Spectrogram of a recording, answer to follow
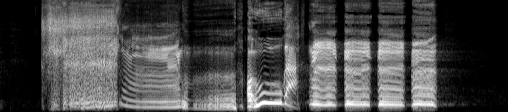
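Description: A man imitating a dial-up modem connecting with his voice. It goes from a hiss of static to a held tone that falls and levels off, then to a lower tone, and ends in a run of short pitched pulses about every half second.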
